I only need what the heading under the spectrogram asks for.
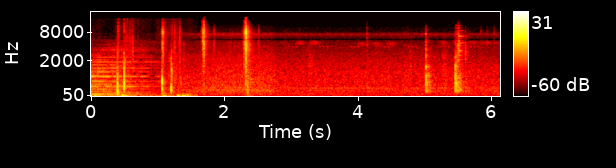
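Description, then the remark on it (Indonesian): Sharp footsteps land on a hard surface in an uneven rhythm, a cluster early on, a lone step, then two more after a pause, over a quiet background hiss with a faint insect whine. The footsteps are heard behind people walking. “Kami pun kembali melangkah, tapi lagi-lagi terdengar kembali suara langkah kaki di belakang kami.”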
